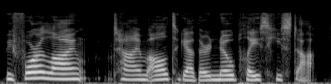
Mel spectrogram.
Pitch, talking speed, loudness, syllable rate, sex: 225 Hz, 145 wpm, -16 LUFS, 4.9 syllables/s, female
